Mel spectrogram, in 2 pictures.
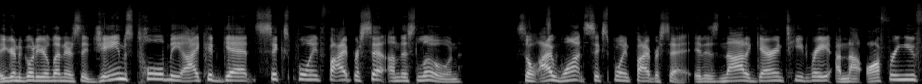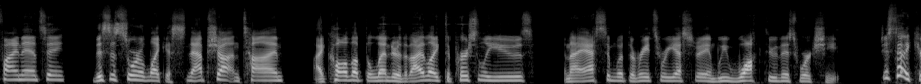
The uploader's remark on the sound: This was a live class recorded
